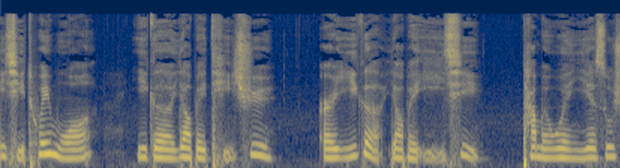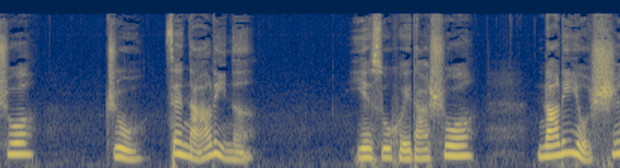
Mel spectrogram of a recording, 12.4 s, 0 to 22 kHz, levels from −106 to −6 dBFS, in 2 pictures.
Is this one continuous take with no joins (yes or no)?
no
